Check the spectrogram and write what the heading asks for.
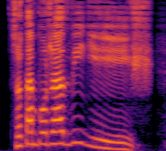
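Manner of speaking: high, loud question to the horse; vozka okřikující koně. Acted. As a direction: call out sharply to your horse. (hlasitá, vysoká otázka vozky koni)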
